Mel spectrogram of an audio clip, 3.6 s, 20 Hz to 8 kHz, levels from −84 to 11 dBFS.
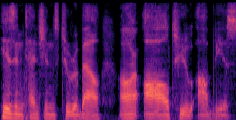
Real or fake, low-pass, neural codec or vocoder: fake; 7.2 kHz; vocoder, 44.1 kHz, 128 mel bands, Pupu-Vocoder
